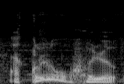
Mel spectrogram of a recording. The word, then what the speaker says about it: Cthulhu: algo parecido a Cthulhu, donde la primera sílaba se pronuncia de forma gutural y muy opaca. La U es como de la palabra inglesa full, y la primera sílaba no suena muy distinto de clul, porque la H representa la opacidad gutural.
